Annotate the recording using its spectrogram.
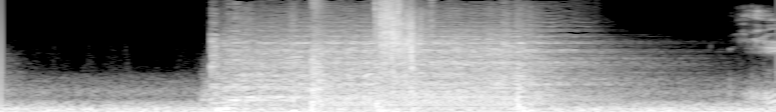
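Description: A loud, harsh slashing sound bursts out and quickly dies away.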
